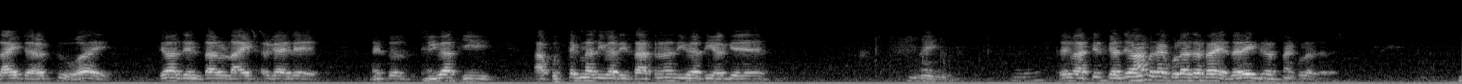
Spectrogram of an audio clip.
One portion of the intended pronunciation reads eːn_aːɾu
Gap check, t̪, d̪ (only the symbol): t̪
